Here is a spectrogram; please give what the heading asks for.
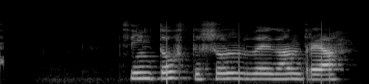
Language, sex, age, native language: Icelandic, female, 9, Icelandic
